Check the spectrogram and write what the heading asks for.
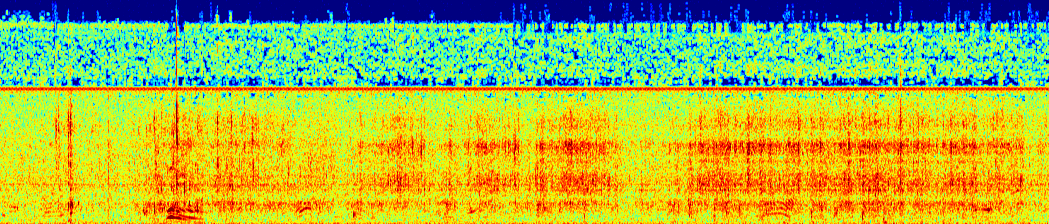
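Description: Water splashing and sloshing in a hot-spring pool as people wade through it and kick it up, over a steady low rumble of wind on the microphone.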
